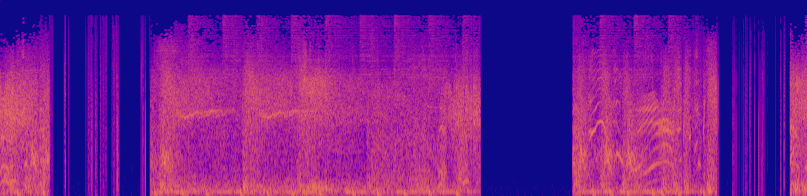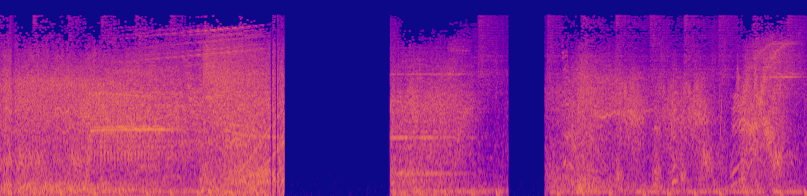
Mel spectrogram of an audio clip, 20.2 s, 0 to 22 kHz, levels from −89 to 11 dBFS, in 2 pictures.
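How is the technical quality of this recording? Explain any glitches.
The technical quality is poor, because an intermittent contact keeps breaking the signal path. It happens five times: 0.46 to 2.04 s, 5.78 to 7.36 s, 8.52 to 10.31 s, 13.46 to 15.14 s, and 16.37 to 16.93 s. A loose cable or plug briefly loses connection, staying open for about 0.46 to 1.32 s each time. The sound drops out abruptly, with crackle where the contact breaks and reconnects, and faint hiss remains during each gap.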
